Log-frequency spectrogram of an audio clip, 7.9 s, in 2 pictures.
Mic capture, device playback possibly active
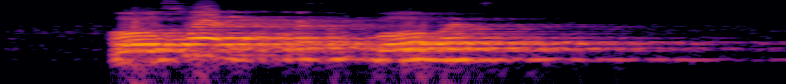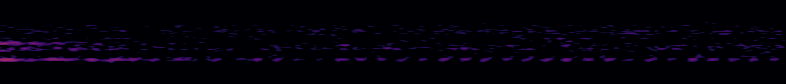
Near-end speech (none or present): present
